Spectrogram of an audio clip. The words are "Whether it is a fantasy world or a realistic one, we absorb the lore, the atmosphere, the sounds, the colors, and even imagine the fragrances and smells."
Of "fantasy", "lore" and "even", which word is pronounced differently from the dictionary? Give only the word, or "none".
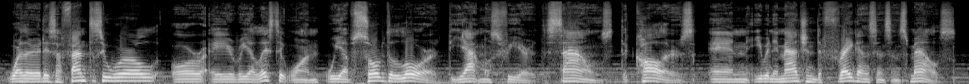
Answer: none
